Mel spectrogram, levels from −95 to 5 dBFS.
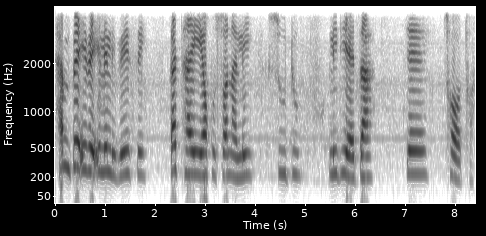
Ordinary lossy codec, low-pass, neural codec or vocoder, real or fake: none; 3.6 kHz; none; real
